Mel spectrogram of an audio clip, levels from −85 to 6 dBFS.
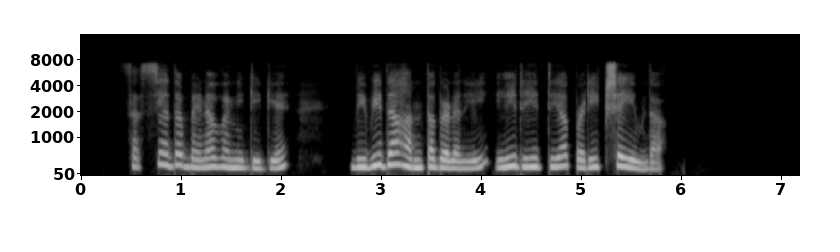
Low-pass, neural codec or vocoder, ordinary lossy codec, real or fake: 7.2 kHz; codec, 16 kHz, 0.5 kbps, FunCodec, trained on LibriTTS, 25 frames a second; none; fake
